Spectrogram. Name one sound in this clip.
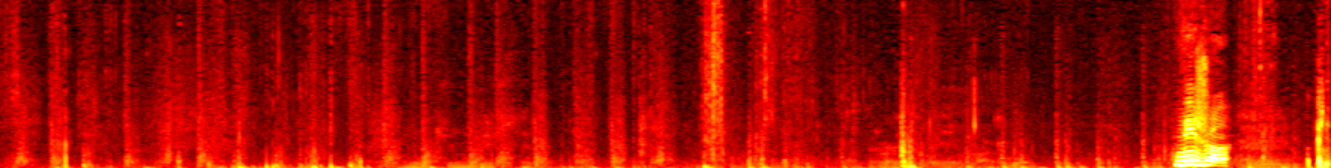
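Footsteps crunch quickly over sand.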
